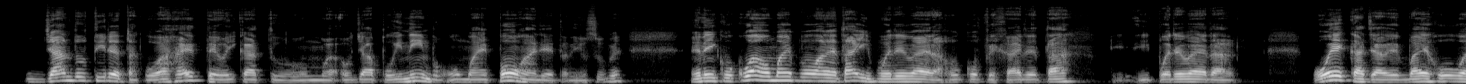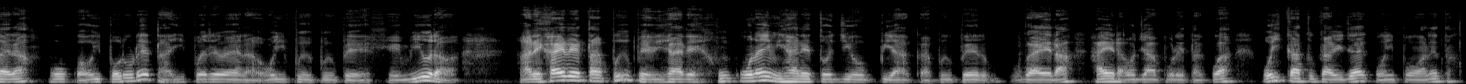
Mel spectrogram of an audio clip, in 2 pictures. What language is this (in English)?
Eastern Bolivian Guaraní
